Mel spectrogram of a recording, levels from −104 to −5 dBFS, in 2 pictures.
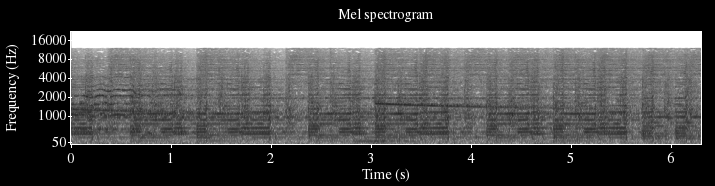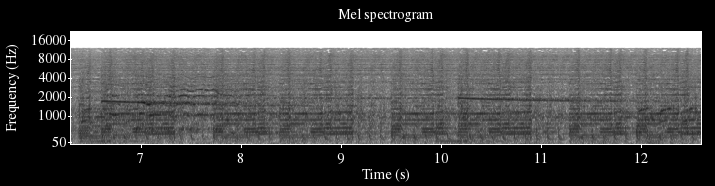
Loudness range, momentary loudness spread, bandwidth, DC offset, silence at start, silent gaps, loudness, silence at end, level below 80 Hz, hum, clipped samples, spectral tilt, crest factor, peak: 2 LU; 4 LU; 12.5 kHz; under 0.1%; 0 s; none; -19 LUFS; 0 s; -46 dBFS; none; under 0.1%; -1.5 dB/octave; 16 dB; -6 dBFS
